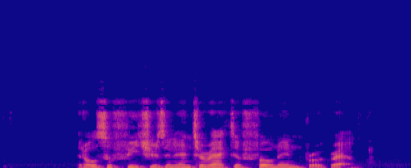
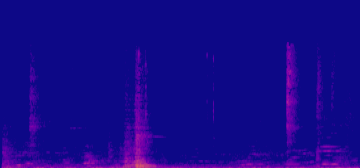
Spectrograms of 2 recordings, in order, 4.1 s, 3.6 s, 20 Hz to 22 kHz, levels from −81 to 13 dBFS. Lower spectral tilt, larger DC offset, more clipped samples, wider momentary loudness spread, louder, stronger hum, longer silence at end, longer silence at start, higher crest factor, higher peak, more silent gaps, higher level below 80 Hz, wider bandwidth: second, -3.5 dB/octave vs -5 dB/octave; neither; neither; second, 6 LU vs 21 LU; first, -27 LUFS vs -44 LUFS; neither; first, 0.55 s vs 0 s; first, 0.8 s vs 0.05 s; about the same, 20 dB vs 24 dB; first, -8 dBFS vs -20 dBFS; neither; second, -64 dBFS vs -52 dBFS; second, 9.6 kHz vs 16.5 kHz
